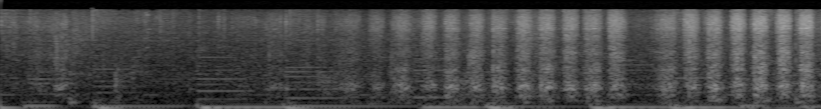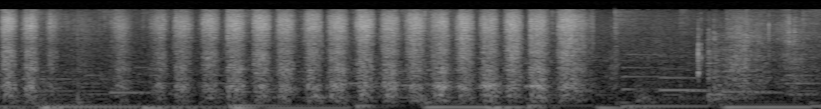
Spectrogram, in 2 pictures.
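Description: Coarse sandpaper rubbed quickly back and forth over a foam seat base: a fast, even rasping of many short strokes that stops near the end. Background music with a bass line plays under it.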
